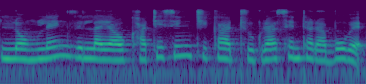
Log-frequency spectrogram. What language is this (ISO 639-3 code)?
brx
